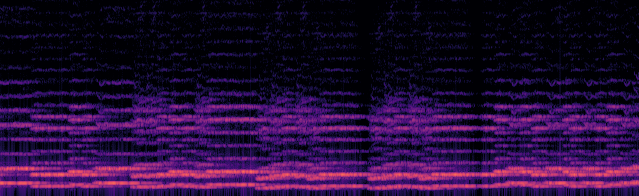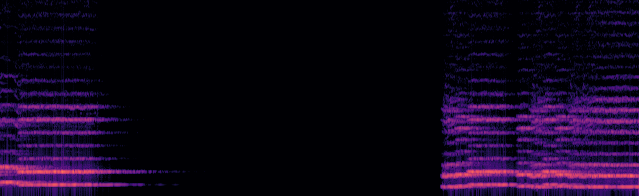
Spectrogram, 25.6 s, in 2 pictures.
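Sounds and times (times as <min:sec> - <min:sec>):
soprano singing: 0:00.0 - 0:15.0, 0:21.6 - 0:25.5.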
